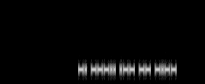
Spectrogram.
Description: Morse code, heard as a keyed tone, about 77 wpm, 700 Hz. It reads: N8WMY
